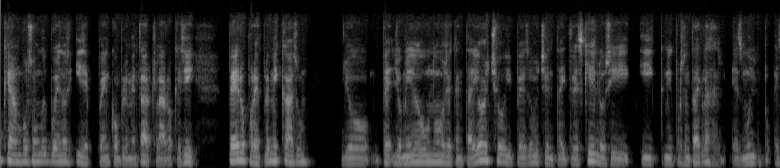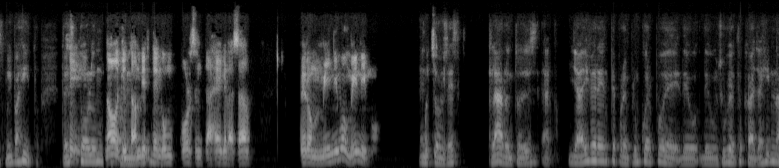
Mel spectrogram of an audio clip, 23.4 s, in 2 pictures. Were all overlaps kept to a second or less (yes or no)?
no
